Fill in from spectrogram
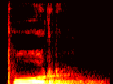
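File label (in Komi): "пур", Komi, female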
